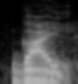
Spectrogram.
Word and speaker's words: guile: Guard, GUILE, गाइल, GUI, यहाँ पर जी के बाद यू और यू के बाद एक वाउल आई है इसलिए यू साइलेंट है।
